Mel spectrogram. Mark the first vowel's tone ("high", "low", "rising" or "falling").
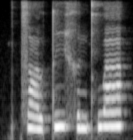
low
